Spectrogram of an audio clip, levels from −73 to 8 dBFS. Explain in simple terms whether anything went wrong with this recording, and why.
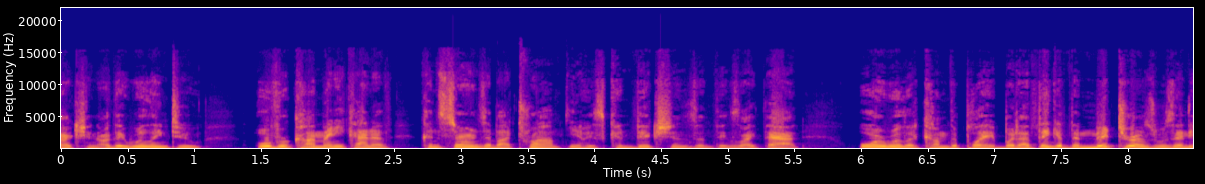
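Between 2.01 and 3.91 s, the speech jumps up in pitch and rushes forward, then drops back to normal. This is a section at the wrong speed. That stretch plays 1.12 times faster than it was recorded, which lifts the pitch by about two semitones, since speed and pitch move together. The likely cause is that this portion was played or edited against the wrong clock rate.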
